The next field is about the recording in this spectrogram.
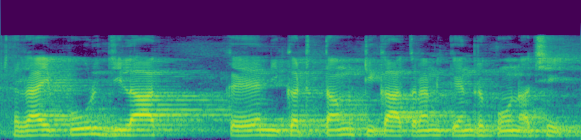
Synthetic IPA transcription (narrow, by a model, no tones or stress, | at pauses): ɾajpuɾd͡ʒila | kenikəʈʰt̪əmʈikakəɾənkẽnd̪ɾəkonət͡ʃʰi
